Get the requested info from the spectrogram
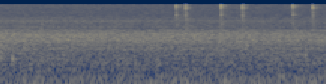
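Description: Room tone: a steady low hum with a light hiss, and a few faint ticks a little past the middle.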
